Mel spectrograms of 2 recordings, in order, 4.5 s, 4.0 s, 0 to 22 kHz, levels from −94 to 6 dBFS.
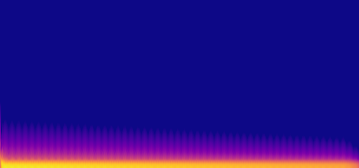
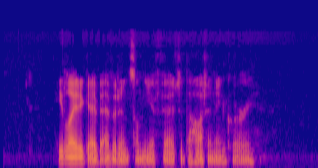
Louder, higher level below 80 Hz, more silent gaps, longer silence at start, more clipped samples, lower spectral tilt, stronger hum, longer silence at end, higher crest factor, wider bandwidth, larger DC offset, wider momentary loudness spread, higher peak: first, -18 LUFS vs -36 LUFS; first, -10 dBFS vs -64 dBFS; neither; second, 0 s vs 0.75 s; neither; first, -15 dB/octave vs -6 dB/octave; neither; second, 0.05 s vs 0.8 s; second, 8 dB vs 24 dB; second, 0.2 kHz vs 11.5 kHz; neither; about the same, 13 LU vs 13 LU; first, -2 dBFS vs -12 dBFS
